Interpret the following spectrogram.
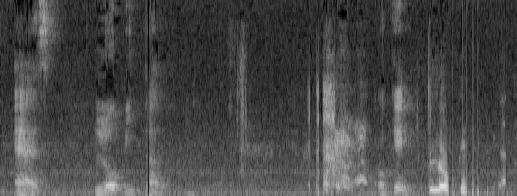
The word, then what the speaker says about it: L'Hôpital: Particularly, that is not pronounced as L hospital, it is pronounced as L'Hôpital. Okay? লোপিত। Yeah, that is particularly a French word, ও and not it is called as Lee Hospital or L Hospital or something.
